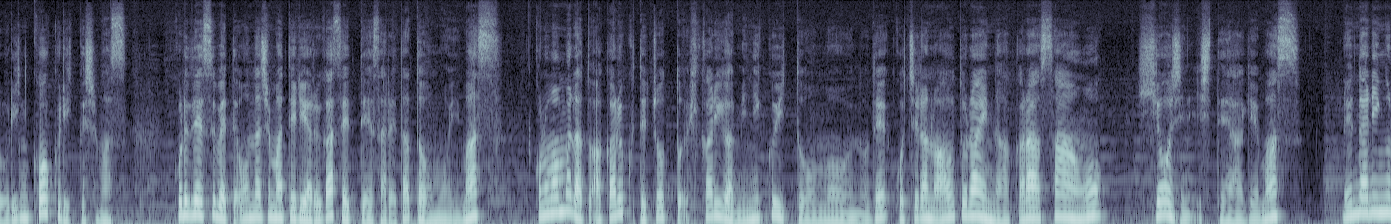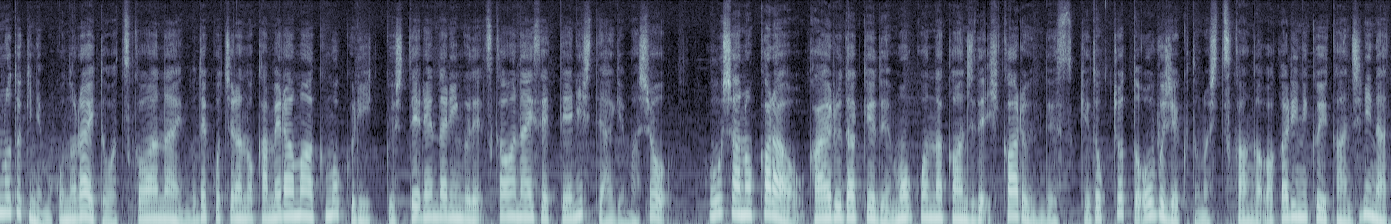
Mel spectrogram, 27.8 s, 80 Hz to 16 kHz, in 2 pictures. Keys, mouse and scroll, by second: 1.5 click, 4.0 ctrl+z, 8.0-8.8 scroll down 4, 9.6 click, 11.4 click, 17.3 click, 21.2 click, 24.9-26.3 middle drag, 26.5 shift+middle click, 27.1 scroll down 1, 27.4 shift+middle click.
